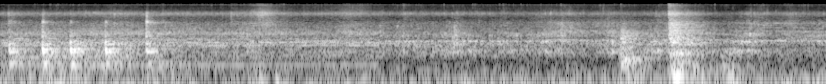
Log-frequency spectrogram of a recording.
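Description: Tomato puree masala fries in a pan for Banarasi biryani, with a soft continuous sizzle and a few quick spoon scrapes and taps against the metal at the start, then more stirring strokes near the end.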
